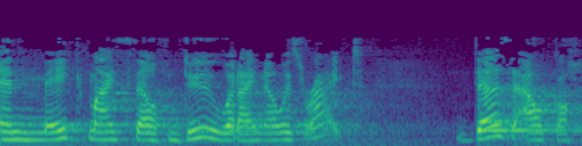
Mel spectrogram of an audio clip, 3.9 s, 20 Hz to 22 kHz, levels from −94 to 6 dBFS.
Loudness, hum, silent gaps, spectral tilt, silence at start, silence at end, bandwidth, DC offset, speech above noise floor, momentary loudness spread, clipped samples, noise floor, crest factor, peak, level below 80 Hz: -21 LUFS; none; none; -3.5 dB/octave; 0 s; 0 s; 8 kHz; under 0.1%; 32 dB; 8 LU; under 0.1%; -53 dBFS; 18 dB; -2 dBFS; -56 dBFS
